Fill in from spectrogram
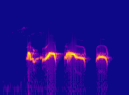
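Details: Spotted dove calling to lure wild doves, recorded up close with no background noise: one phrase of four mellow, hollow coos, the middle two longest and slightly wavering, the last short and falling.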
